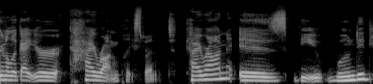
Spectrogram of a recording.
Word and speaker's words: Chiron: It's interesting because Chiron starts with a C, but it sounds like a K.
